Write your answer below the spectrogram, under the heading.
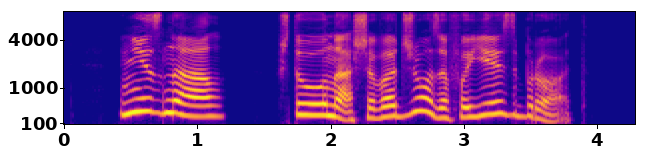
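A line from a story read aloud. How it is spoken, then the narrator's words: Irishman chuckling. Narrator (Russian): хохотнул ирландец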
